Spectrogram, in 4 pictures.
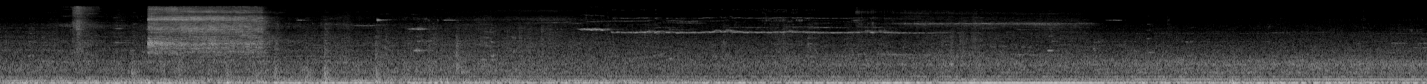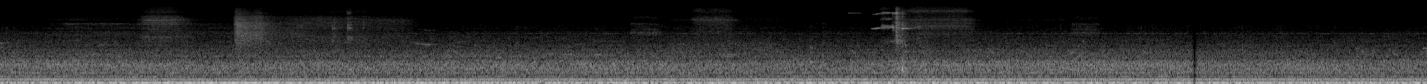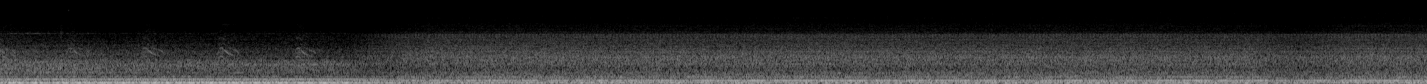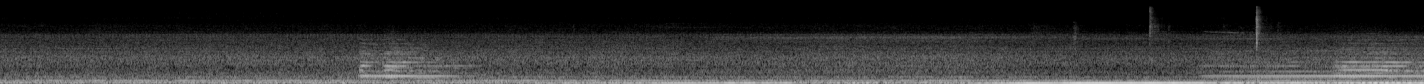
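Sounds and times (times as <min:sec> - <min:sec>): diesel locomotives idling: 0:00.0 - 0:57.0
short horn toot: 0:54.8 - 0:57.0.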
